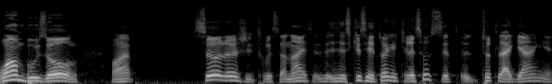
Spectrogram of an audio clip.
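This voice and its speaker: With a Quebec accent, a man speaks in a fairly high voice and lively intonation on a very clean recording with a silent background. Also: fairly slow pace. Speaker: podcast host. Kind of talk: casual chat.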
